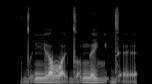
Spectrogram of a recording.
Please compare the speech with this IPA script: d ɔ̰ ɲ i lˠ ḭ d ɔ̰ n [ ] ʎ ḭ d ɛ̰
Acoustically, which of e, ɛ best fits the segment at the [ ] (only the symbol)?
ɛ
